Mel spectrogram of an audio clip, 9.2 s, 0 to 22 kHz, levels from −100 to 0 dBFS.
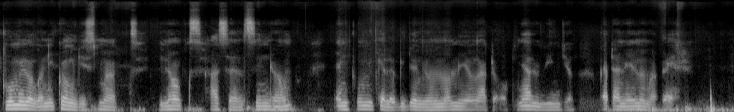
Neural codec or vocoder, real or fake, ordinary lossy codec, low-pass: codec, 44.1 kHz, 2.6 kbps, SNAC; fake; none; none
